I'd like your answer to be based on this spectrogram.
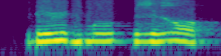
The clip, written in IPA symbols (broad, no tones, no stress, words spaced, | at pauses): ɽeɭeɡmo | zɘɣɔ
